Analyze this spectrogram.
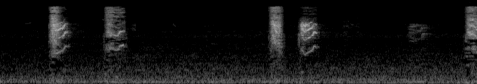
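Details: Female double-collared seedeater calling, a call used to excite males into singing; five short, high, sharp chirps with a brief downward slur, spaced irregularly about a second or more apart over quiet background hiss.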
